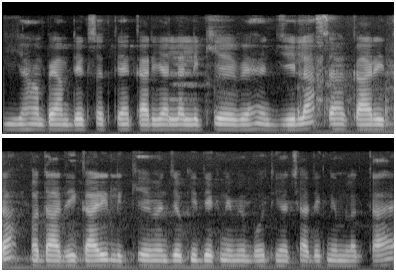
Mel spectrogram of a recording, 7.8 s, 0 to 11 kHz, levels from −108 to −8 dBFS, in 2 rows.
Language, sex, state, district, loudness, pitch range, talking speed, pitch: Hindi, male, Bihar, Lakhisarai, -37 LUFS, 125-130 Hz, 215 wpm, 125 Hz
